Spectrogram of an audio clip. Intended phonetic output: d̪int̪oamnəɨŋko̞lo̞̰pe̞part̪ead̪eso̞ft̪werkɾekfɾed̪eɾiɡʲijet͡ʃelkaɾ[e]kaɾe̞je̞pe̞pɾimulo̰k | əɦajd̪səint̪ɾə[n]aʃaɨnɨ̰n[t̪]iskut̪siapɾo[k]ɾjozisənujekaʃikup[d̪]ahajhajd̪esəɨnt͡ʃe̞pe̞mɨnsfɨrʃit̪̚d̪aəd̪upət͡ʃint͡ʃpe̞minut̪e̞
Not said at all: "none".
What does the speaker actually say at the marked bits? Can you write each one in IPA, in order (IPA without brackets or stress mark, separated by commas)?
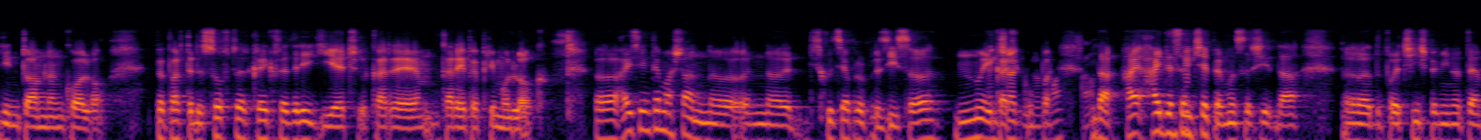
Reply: e, m, d̪, p, d̪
